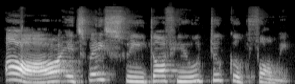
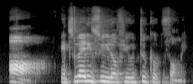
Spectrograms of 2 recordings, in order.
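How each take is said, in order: First: Tender, touched thanks; loving. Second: Said in the usual way. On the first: Shown as a demonstration. Teacher demos love to students: tender touched thanks. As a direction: thank them sweetly for the meal. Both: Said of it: "I'm expressing my love".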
